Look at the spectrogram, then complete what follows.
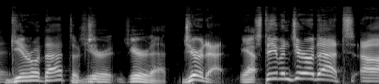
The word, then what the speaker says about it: Girodat: And his name is Stephen Girodat. How's it going, Mike? Is that how you say that? That's how you say it. Girodat?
